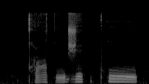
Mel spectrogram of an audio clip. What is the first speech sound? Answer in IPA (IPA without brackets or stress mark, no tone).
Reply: qʰ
